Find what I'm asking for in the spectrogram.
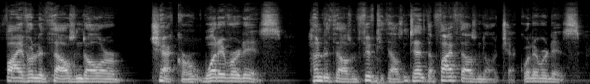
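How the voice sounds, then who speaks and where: A husky, mid-range male voice talks fast. He's a real estate agent in his fifties, appearing as a podcast guest, and he sounds reflective and emphatic, repeating phrases for effect.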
